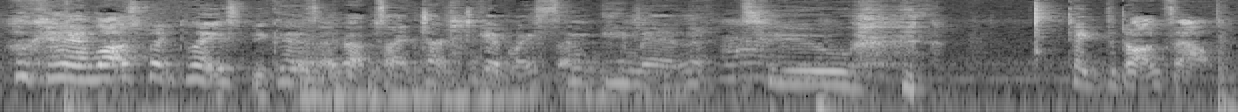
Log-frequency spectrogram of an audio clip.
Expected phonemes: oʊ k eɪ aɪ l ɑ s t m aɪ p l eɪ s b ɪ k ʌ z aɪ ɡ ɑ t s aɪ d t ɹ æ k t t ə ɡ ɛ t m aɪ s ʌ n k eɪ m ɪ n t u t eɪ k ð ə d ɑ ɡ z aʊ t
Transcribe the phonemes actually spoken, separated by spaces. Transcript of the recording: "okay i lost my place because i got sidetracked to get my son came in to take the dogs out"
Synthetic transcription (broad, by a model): oʊ k eɪ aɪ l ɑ t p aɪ p l eɪ s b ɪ k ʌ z aɪ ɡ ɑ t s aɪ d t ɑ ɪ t t ə ɡ ɛ t m aɪ s ʌ n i m ɪ n t u t eɪ k ð ə d ɑ ɡ z aʊ t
